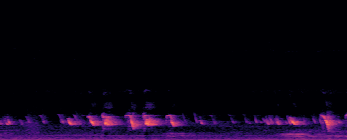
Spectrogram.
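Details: Aseel chicks in their brooder give clear, shrill peeps about twice a second, each short and slightly descending, over a faint hum.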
